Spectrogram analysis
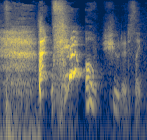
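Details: Girl sneezing, tagged allergies and sinuses: one sudden loud sneeze with a sharp burst and short follow-through, then a few quiet spoken sounds.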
